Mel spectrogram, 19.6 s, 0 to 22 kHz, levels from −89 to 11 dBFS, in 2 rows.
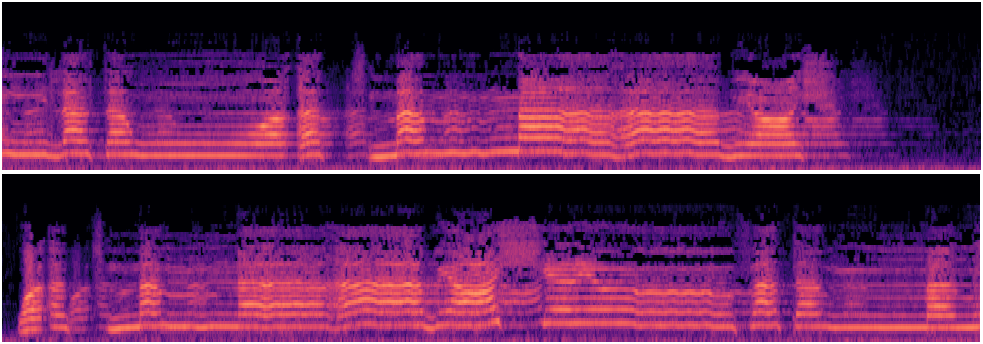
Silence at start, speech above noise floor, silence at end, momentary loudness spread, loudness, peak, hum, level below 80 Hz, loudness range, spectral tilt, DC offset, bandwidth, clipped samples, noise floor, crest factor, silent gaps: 0 s; 31 dB; 0 s; 11 LU; -20 LUFS; -4 dBFS; none; -50 dBFS; 6 LU; -3 dB/octave; under 0.1%; 9.4 kHz; under 0.1%; -51 dBFS; 18 dB; none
